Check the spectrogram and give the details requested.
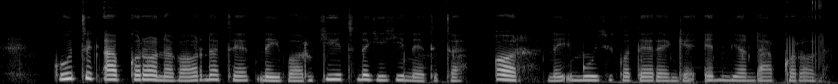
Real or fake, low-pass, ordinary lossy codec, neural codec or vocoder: real; none; none; none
